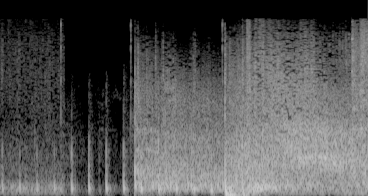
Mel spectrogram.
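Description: Tank gunfire hits in a video game: a rapid burst of sharp cracks and thuds, then a sustained loud roar of heavy impacts and rumbling explosions.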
